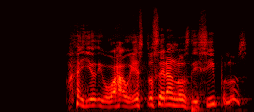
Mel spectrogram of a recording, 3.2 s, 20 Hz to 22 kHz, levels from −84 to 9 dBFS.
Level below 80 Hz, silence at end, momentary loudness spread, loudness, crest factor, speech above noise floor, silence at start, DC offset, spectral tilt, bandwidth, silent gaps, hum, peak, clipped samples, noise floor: -70 dBFS; 0.1 s; 10 LU; -39 LUFS; 20 dB; over 51 dB; 0.85 s; under 0.1%; -3.5 dB/octave; 17.5 kHz; none; none; -20 dBFS; under 0.1%; under -90 dBFS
